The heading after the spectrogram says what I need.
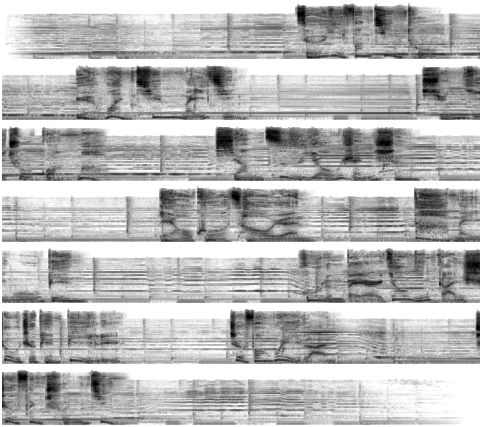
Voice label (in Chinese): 宣传 大气感 旅游; 宣传-大气感-《呼伦贝尔旅游Demo》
